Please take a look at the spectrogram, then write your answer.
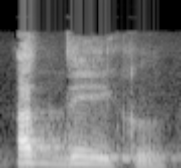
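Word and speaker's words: الديك: Why you did not pronounce Lam? Because it is sun letter. Ad-Diku.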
